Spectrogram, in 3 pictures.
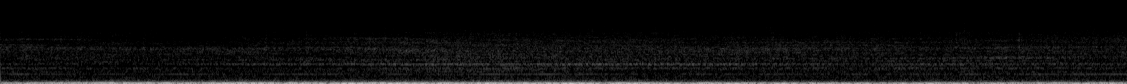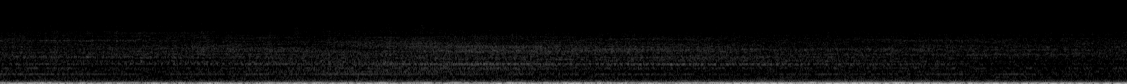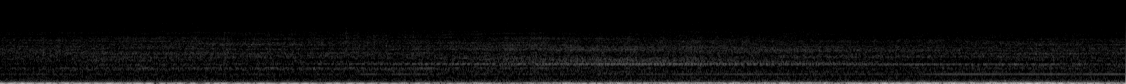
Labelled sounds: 20.3	20.5	vessel noise, 2.8 to 3.1 kHz
22.7	23.0	vessel noise, 3.0 to 3.1 kHz
25.0	25.2	vessel noise, 2.4 to 2.5 kHz

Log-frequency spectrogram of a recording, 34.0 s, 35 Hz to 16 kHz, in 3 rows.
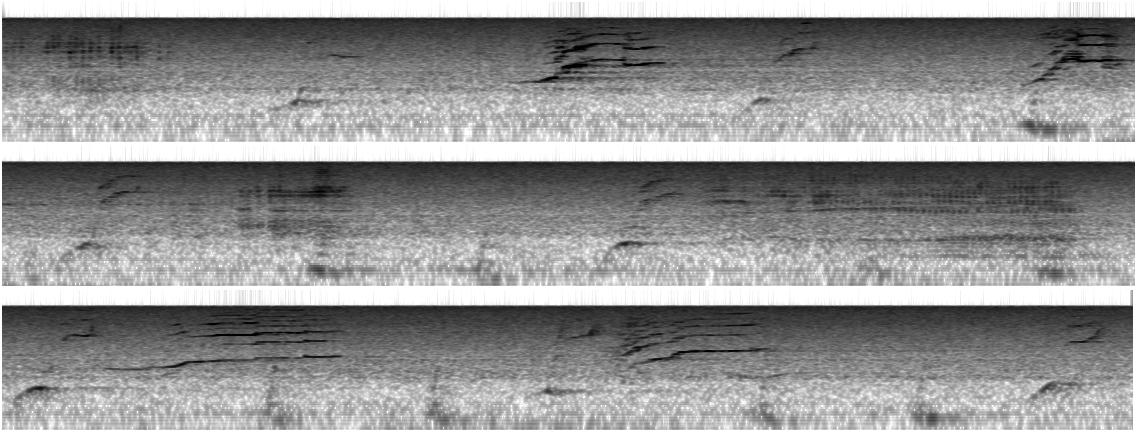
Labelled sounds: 3.2	3.6	humpback whale, 1.4 to 1.7 kHz
5.4	6.6	humpback whale, 0.80 to 5.2 kHz
7.7	8.1	humpback whale, 1.2 to 2.1 kHz
10.5	11.2	humpback whale, 0.86 to 3.8 kHz
12.4	12.8	humpback whale, 1.7 to 4.3 kHz
14.0	14.6	humpback whale, 1.7 to 2.3 kHz
17.7	18.8	humpback whale, 1.2 to 2.0 kHz
19.5	20.0	humpback whale, 0.96 to 1.1 kHz
23.3	23.6	humpback whale, 1.7 to 2.4 kHz
24.3	26.1	humpback whale, 0.80 to 6.7 kHz
28.3	30.3	humpback whale, 0.80 to 5.8 kHz
33.3	33.7	humpback whale, 1.5 to 3.4 kHz

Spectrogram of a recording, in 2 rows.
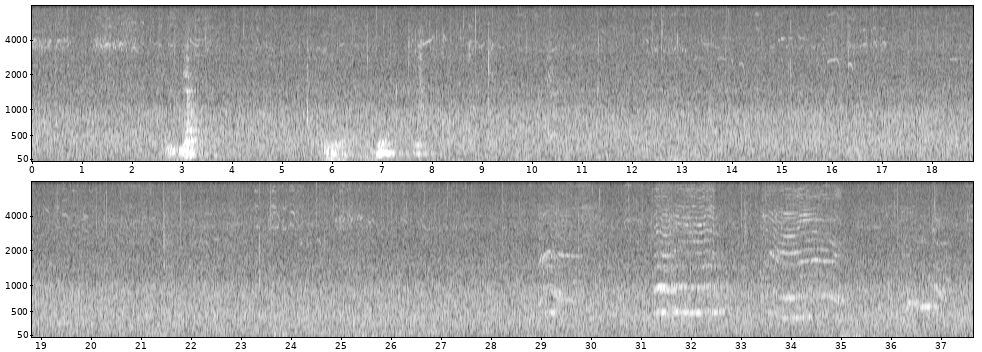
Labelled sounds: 1.3	1.6	Pacific white-sided dolphin, 3.3 to 4.0 kHz
3.2	3.5	Pacific white-sided dolphin, 3.9 to 4.2 kHz
7.8	8.1	Pacific white-sided dolphin, 3.6 to 4.3 kHz
13.4	13.8	Pacific white-sided dolphin, 3.4 to 4.1 kHz
15.9	16.2	Pacific white-sided dolphin, 2.3 to 2.8 kHz
28.9	30.0	humpback whale, 1.5 to 7.3 kHz
31.2	32.5	humpback whale, 0.88 to 7.9 kHz
33.4	34.8	humpback whale, 0.78 to 7.1 kHz
36.8	37.2	humpback whale, 0.78 to 2.4 kHz

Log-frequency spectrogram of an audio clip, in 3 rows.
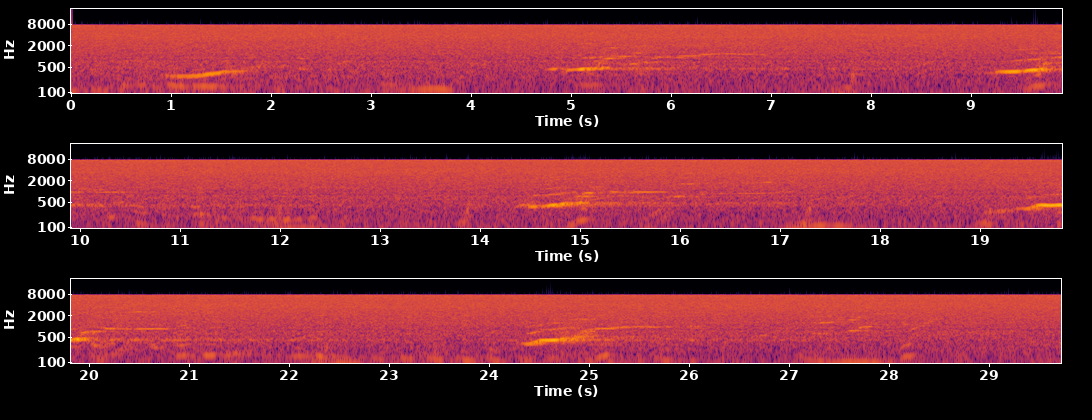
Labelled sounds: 5.2	5.6	humpback whale, 0.80 to 1.1 kHz
6.0	6.8	humpback whale, 0.90 to 1.2 kHz
9.4	9.7	humpback whale, 0.80 to 0.99 kHz
14.5	15.9	humpback whale, 0.80 to 1.1 kHz
19.6	20.8	humpback whale, 0.80 to 0.99 kHz
24.5	25.7	humpback whale, 0.80 to 1.1 kHz
27.6	27.9	humpback whale, 0.80 to 1.1 kHz

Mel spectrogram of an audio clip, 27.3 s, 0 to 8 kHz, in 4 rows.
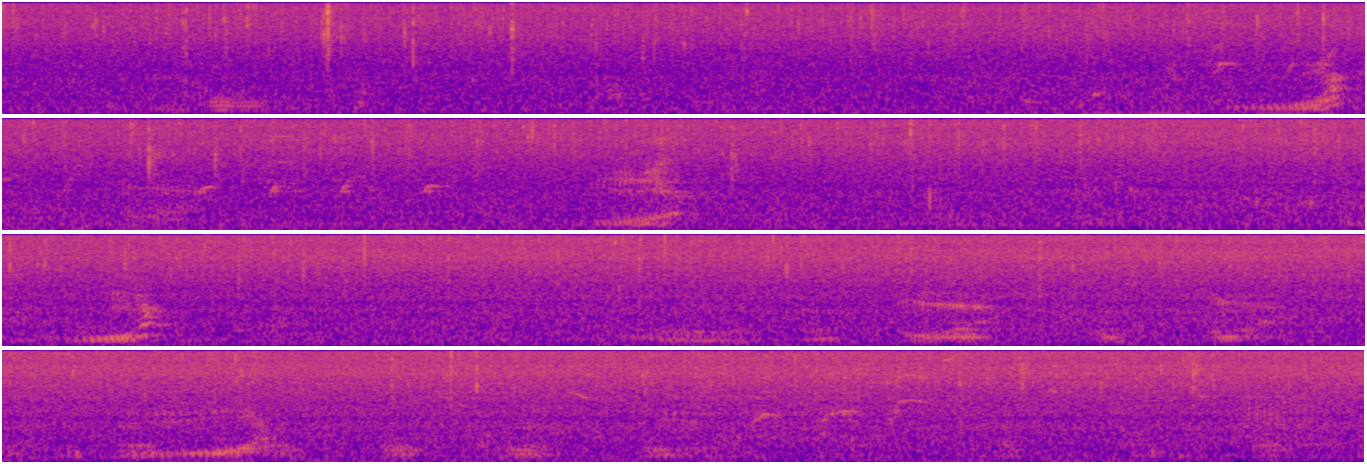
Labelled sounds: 7.6	7.9	humpback whale, 0.88 to 1.2 kHz
9.8	10.2	humpback whale, 1.2 to 1.6 kHz
18.1	18.6	humpback whale, 0.91 to 1.3 kHz

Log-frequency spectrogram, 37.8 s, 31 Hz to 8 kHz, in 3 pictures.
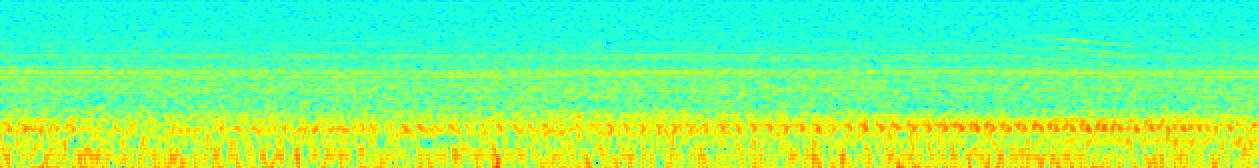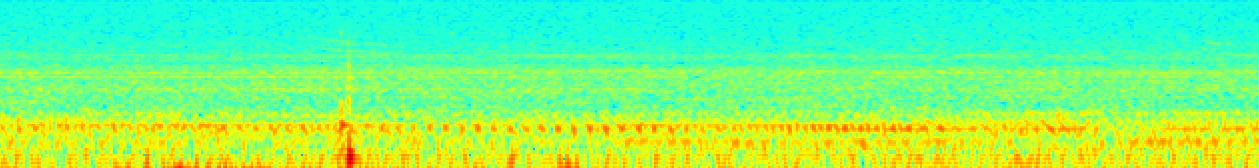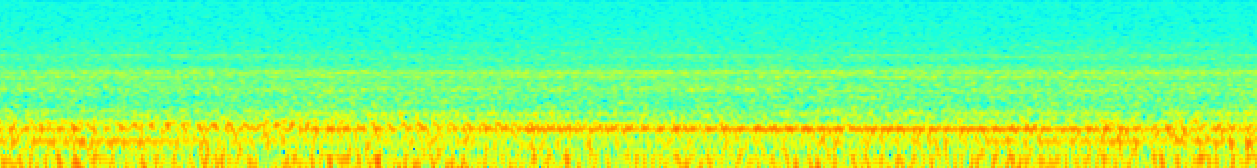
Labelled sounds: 10.5	11.3	killer whale, Bigg's (transient), 1.7 to 2.2 kHz

